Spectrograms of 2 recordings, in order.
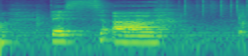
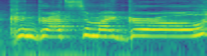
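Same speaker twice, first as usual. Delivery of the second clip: excited cheer; 9 semitones higher, 4 dB louder, slower than usual. Real, not acted. Cheering friend at wedding.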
